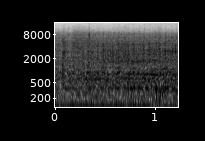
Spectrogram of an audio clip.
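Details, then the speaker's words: 2006 Dodge Magnum with high idle at times, after replacing a leaking O-ring part: short steady even idle, no hiss or hunting; normal idle after repair, before throttle relearn. "Yes, guys. Sounds so much better."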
